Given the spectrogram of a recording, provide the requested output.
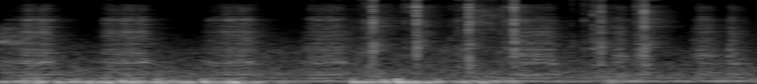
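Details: Ceiling fan gives a dry, scraping rasp that repeats a couple of times a second over a low motor hum; the owner likens it to a dimmer noise, and the rubbing cause is unclear.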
